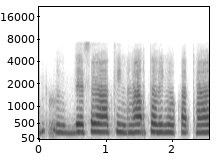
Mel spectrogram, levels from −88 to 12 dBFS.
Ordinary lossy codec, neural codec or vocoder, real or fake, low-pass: Opus, 32 kbps; codec, 16 kHz, 0.5 kbps, FreqCodec, smaller model; fake; 7.2 kHz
